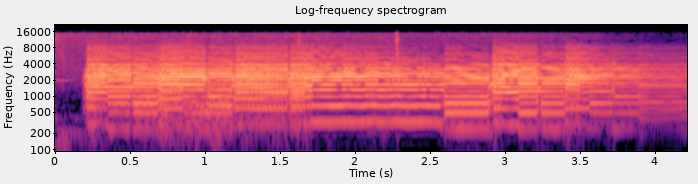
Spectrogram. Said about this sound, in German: Die Slide-Gitarre die hauptsächlich auf der dritten und vierten Seite gespielt wird. Er hat ja, glaube ich, sowohl Les Paul als auch Stratocaster gespielt. Das ist das Thema dieser Songs und das klingt so.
